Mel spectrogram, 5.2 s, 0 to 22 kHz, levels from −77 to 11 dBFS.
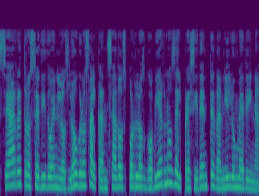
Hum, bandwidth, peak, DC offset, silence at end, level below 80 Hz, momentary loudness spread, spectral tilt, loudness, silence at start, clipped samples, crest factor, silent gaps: none; 12 kHz; -8 dBFS; under 0.1%; 0 s; -68 dBFS; 3 LU; -4.5 dB/octave; -24 LUFS; 0 s; under 0.1%; 16 dB; none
